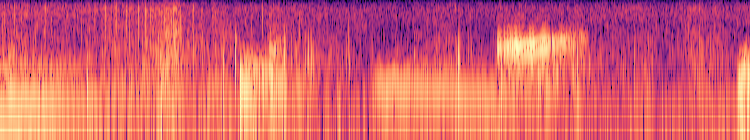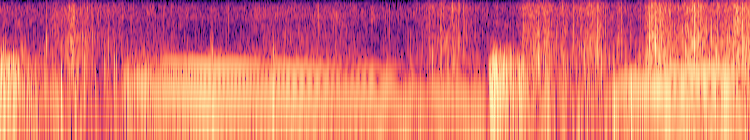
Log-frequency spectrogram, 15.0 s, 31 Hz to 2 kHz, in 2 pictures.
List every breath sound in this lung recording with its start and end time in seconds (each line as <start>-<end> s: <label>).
0.00-1.78 s: wheeze
2.32-3.19 s: inhalation
2.32-3.19 s: crackles
3.63-5.85 s: exhalation
3.63-5.85 s: wheeze
7.34-8.16 s: inhalation
7.34-8.16 s: crackles
8.57-12.42 s: exhalation
8.57-12.42 s: wheeze
12.70-13.66 s: inhalation
13.65-15.00 s: exhalation
13.65-15.00 s: wheeze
